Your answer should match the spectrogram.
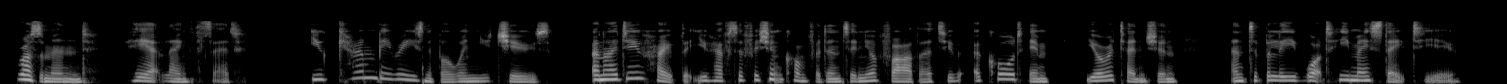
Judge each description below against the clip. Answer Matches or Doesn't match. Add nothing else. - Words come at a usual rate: Matches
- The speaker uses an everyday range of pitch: Doesn't match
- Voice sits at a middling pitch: Matches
